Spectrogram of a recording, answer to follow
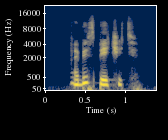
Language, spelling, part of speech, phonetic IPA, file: Russian, обеспечить, verb, [ɐbʲɪˈspʲet͡ɕɪtʲ], Ru-обеспечить.ogg
- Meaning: 1. to provide, to supply 2. to assure, to secure, to guarantee, to ensure (to make sure and secure)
